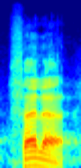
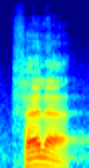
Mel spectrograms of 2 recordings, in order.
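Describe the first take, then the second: The two takes are said the same way.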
